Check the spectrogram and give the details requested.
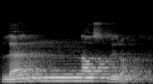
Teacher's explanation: نون ساکن کے بعد نون آیا ہے تو غنہ ہوگا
